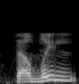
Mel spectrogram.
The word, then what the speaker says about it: تضل: تضل لابد من ترقيق التاء وتفخيم الضاد، تضي تضي، وأنا نقول تضل مثلا، اسمعوا تضل، هنا صارت التاء وكأنها طاء تقريبا.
